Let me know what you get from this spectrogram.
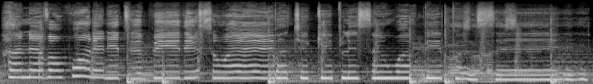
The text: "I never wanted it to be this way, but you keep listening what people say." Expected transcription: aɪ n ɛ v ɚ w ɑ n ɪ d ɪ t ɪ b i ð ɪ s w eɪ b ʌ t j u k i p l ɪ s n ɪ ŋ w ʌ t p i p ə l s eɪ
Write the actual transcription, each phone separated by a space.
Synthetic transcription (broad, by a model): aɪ n ɛ v ɚ w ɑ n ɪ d ɪ t ɪ b i ð ɪ s w eɪ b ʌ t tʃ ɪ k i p l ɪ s ɪ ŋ w ʌ t p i p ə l s eɪ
